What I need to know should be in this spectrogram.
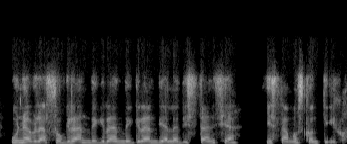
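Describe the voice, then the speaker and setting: Here is a woman with an unremarkable speaking voice. She goes at a fairly slow pace, using ordinary pitch variation. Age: 60s. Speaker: participant in survivor support talk. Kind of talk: emotional audience comment in video meeting.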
